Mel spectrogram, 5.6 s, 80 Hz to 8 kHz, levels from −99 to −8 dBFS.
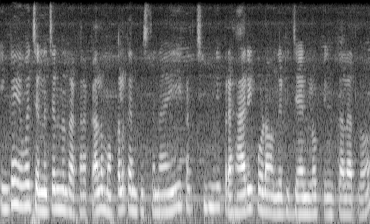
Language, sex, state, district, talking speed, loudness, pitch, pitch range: Telugu, female, Andhra Pradesh, Sri Satya Sai, 185 wpm, -16 LUFS, 190 Hz, 175-220 Hz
